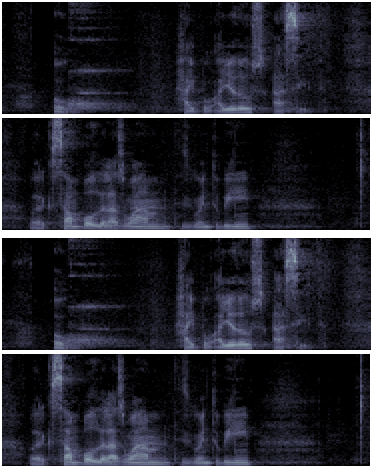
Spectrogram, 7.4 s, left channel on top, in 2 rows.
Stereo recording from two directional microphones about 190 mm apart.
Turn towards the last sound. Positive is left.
turn(degrees=-25)  # may be behind; listen again after turning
